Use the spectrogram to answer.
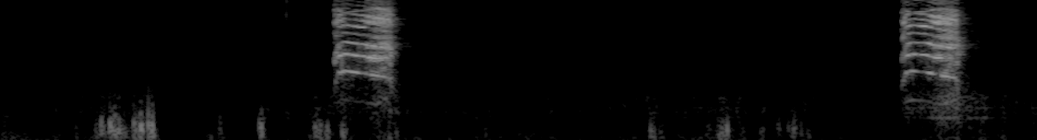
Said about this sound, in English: We hear this bird calling from in the tree. It's a blue jay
